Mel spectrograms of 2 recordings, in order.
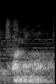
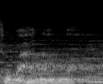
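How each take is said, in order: First: The phrase is rattled off quickly, in rapid succession. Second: The phrase is said slowly and deliberately. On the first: The speaker calls it wrong. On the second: The speaker calls it right.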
